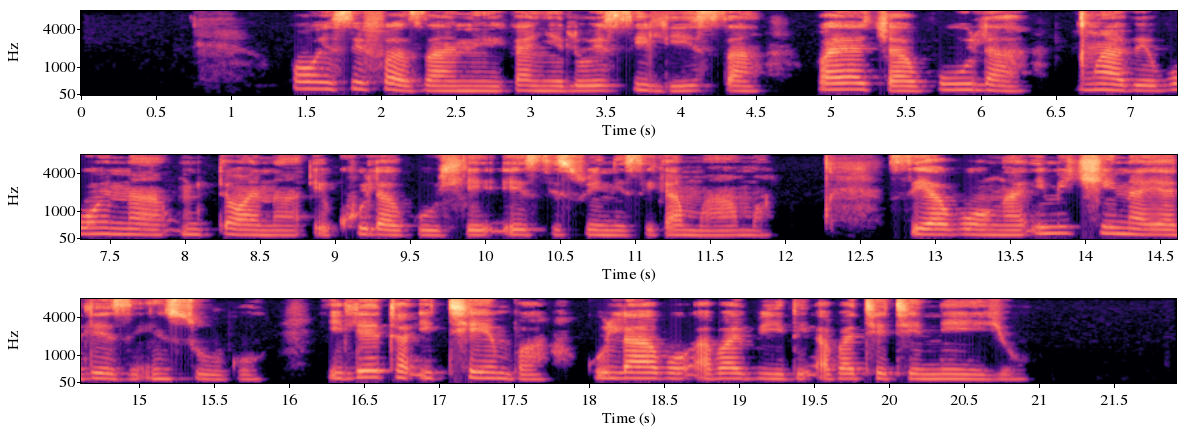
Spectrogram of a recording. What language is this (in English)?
North Ndebele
